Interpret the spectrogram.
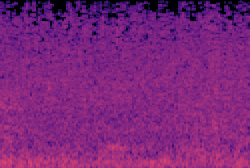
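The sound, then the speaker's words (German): Steady rain falls outside in a continuous, even hiss with soft pattering, constant in level for the whole stretch and with no voices over it. “Während ihr draußen das Plätschern des Dauerregens hört.”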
